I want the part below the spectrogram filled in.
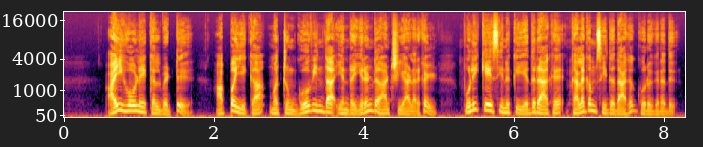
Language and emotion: Tamil, neutral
